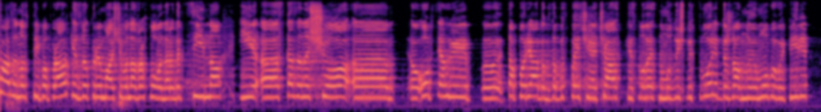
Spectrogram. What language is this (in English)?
Ukrainian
